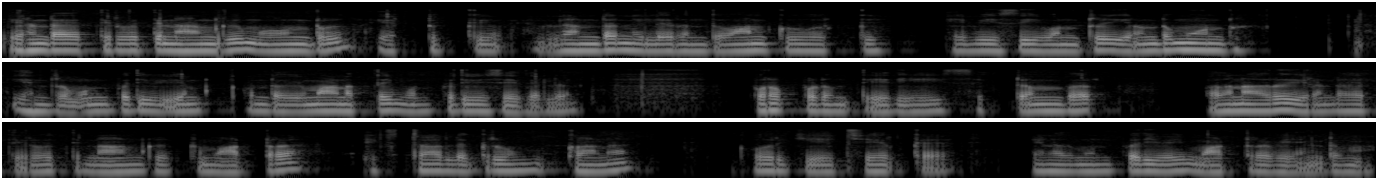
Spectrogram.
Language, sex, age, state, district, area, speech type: Tamil, male, 18-30, Tamil Nadu, Madurai, rural, read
